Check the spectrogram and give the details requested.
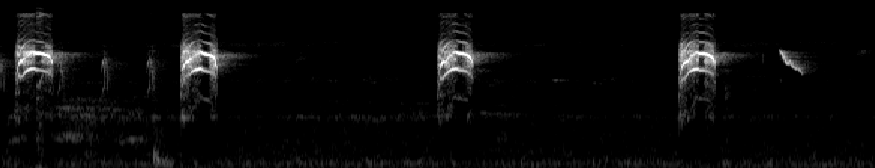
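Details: Lure recording of the plain-throated sunbird (kolibri kelapa) for attracting wild birds: four bright, high, slightly buzzy chirps spaced one to two seconds apart, with small soft ticks between and a thin downslurred note at the end. No other sounds.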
